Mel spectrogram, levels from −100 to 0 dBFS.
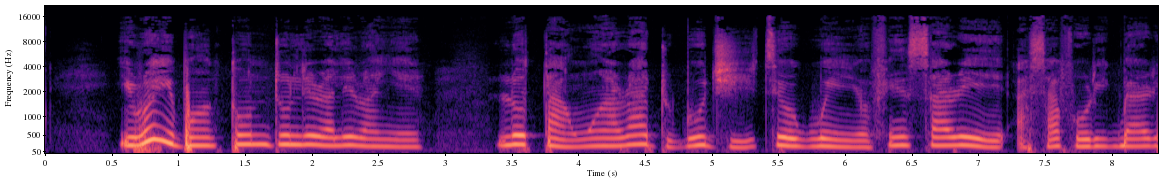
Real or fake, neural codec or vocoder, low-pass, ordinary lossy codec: real; none; 19.8 kHz; MP3, 64 kbps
